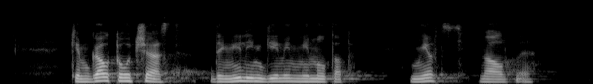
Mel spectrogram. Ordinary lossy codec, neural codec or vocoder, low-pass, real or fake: Opus, 32 kbps; codec, 16 kHz, 2 kbps, X-Codec, HuBERT features, trained on balanced general audio; 7.2 kHz; fake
